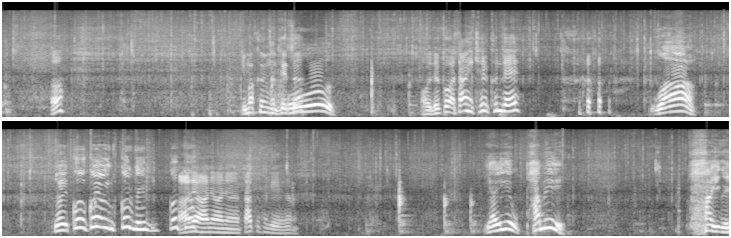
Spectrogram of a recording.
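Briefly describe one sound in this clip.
A wooden spatula scrapes and stirs rice in a metal pan.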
